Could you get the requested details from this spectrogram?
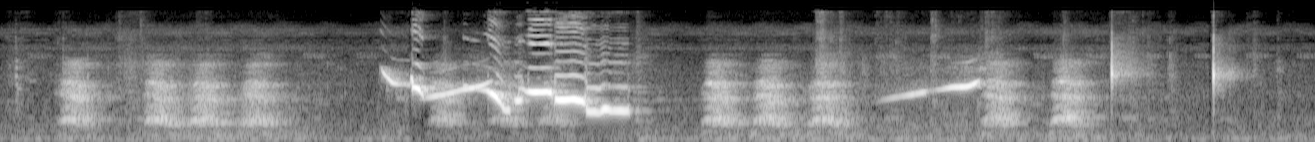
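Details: Black-naped oriole singing vigorously: clear fluty whistles slurring downward, then one rising whistle, set among rows of harsh, nasal rasping bursts repeated about twice a second, with two short sharp notes at the end.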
